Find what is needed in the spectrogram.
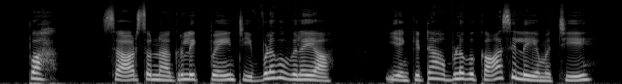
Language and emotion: Tamil, sad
